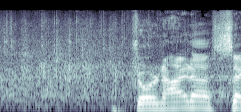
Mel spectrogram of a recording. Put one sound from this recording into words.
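A man speaks loudly into a microphone, his voice echoing through a large hall.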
